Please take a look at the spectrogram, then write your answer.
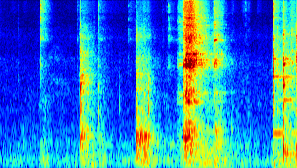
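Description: A spoon clinks lightly against a bowl while stirring a watermelon ice cream mixture with beet salt and tomato juice, a few separate soft taps spaced apart in a quiet room.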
